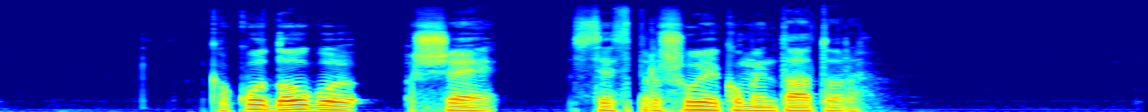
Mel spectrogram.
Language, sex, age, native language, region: Slovenian, male, 18-29, Slovenian, Central Slovenia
